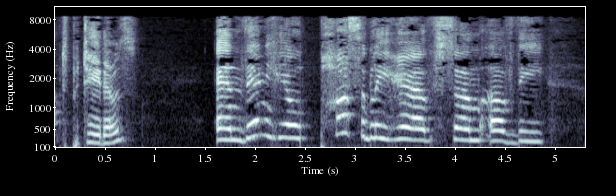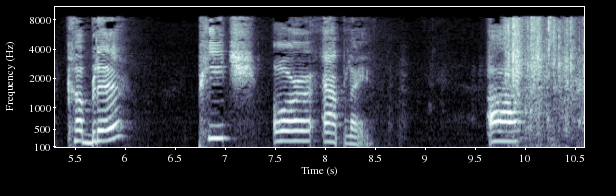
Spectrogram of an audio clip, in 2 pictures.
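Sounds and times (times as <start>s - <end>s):
speech: 0.3s - 0.9s, 1.6s - 6.1s, 6.8s - 8.6s, 9.6s - 10.4s
paper rustling and crinkling from restless handling: 9.6s - 10.5s.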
